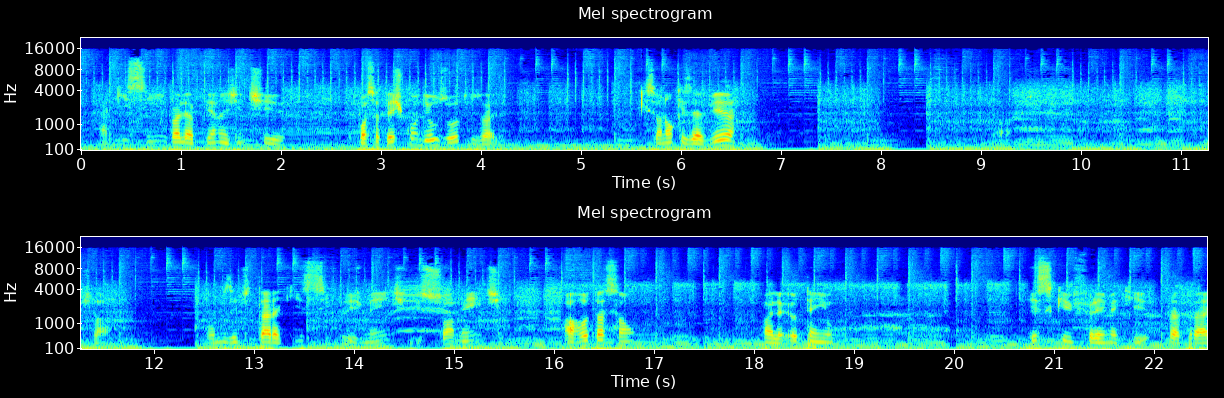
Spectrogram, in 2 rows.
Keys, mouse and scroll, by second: 0.5 click, 0.9 click, 4.1 click, 4.5 click, 4.5 middle click, 5.0 middle click, 6.8-8.9 shift+middle drag, 13.4 middle click, 14.1 shift+middle click, 15.6 click, 16.5 click, 20.0 click, 21.1 right click, 22.4 g.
